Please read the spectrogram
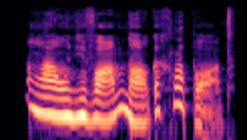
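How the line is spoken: Dry remark. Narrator (Russian): сухо заметил Спайк

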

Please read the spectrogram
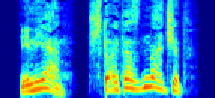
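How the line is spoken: Frightened, indignant shout. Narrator (Russian): выкрикнул Канарейкин с долей испуга и возмущения

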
